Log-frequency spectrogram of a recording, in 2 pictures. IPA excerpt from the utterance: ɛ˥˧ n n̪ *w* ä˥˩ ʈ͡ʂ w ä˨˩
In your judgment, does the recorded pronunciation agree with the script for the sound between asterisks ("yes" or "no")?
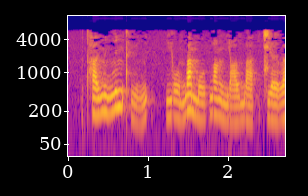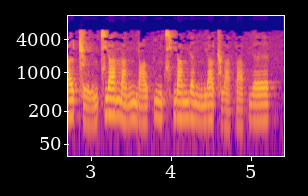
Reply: no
